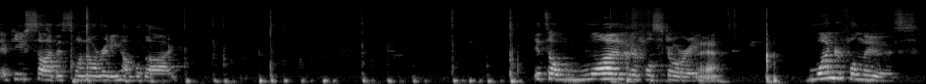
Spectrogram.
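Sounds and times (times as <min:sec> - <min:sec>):
speech: 0:00.0 - 0:02.0, 0:05.4 - 0:07.4, 0:08.2 - 0:09.2
typing on a computer keyboard: 0:00.6 - 0:05.4.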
